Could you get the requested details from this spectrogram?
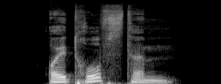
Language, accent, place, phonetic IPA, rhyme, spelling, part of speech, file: German, Germany, Berlin, [ɔɪ̯ˈtʁoːfstəm], -oːfstəm, eutrophstem, adjective, De-eutrophstem.ogg
- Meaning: strong dative masculine/neuter singular superlative degree of eutroph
